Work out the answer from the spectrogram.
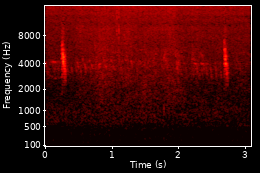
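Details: At Provodov-Šonov on 24 March 2016, a Eurasian tree sparrow gives two short, high chirps about two and a half seconds apart, over a steady hiss of outdoor background noise.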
